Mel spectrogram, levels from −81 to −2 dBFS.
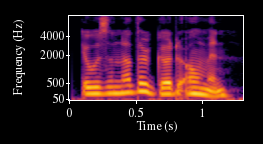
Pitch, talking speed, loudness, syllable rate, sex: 175 Hz, 230 wpm, -17 LUFS, 7.1 syllables/s, female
